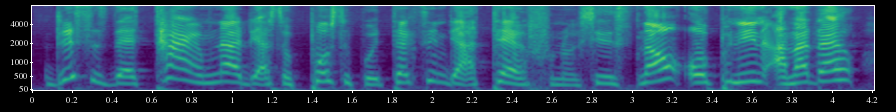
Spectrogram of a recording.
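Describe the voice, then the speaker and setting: A woman's voice: high-pitched, expressive, fast talker, fairly bright tone, no echo, clean studio sound. A woman giving her view on a radio entertainment panel, with hesitant starts.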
